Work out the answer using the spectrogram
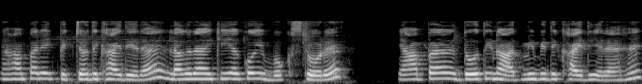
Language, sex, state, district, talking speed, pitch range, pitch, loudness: Hindi, female, Bihar, Vaishali, 250 wpm, 230-260 Hz, 245 Hz, -15 LUFS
